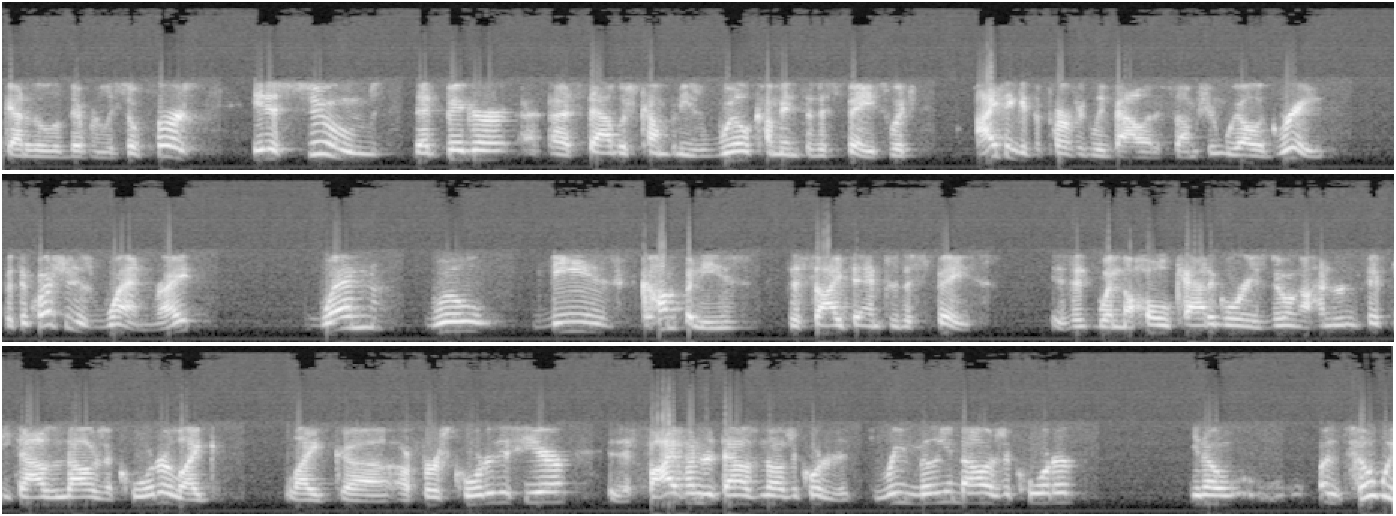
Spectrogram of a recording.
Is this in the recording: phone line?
yes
